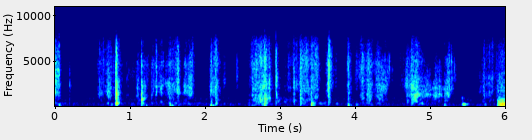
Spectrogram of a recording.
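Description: Cling film rustling and crinkling in irregular bursts as it is pulled, wrapped around a foam block and smoothed down by hand.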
